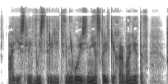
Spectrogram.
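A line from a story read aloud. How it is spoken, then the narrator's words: Whispered question. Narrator (Russian): шептом спросил Пауло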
